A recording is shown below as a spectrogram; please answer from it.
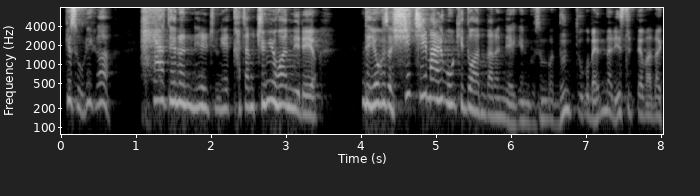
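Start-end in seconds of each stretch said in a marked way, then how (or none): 0.0-6.0 loud, high, rising sermon voice; fiery preaching. Acted. Pastor urging the congregation toward heaven, fiery preaching. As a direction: press the question on the congregation.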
